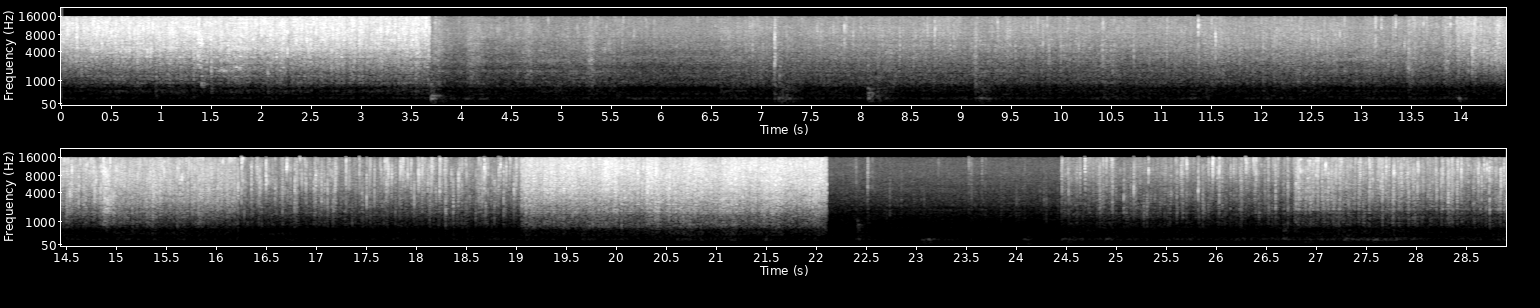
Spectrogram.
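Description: Kimchi fried rice sizzling in a nonstick frying pan as a wooden spatula stirs it, with light scrapes and taps. The sizzle steps abruptly louder and quieter several times.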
